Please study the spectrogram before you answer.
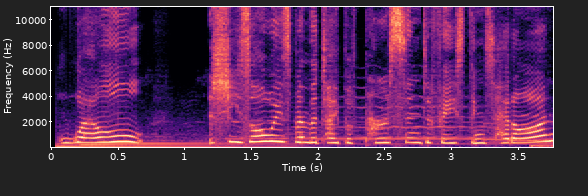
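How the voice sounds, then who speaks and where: A woman voicing a gentle, earnest young courier girl in a video game, polite and hesitant. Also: very high-pitched, steady tone, moderate pace. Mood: hesitant, concerned. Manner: hesitant, polite, soft-hearted. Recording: game music behind the voice.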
